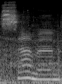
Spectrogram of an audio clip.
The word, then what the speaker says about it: salmon: Why is the L silent in salmon?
